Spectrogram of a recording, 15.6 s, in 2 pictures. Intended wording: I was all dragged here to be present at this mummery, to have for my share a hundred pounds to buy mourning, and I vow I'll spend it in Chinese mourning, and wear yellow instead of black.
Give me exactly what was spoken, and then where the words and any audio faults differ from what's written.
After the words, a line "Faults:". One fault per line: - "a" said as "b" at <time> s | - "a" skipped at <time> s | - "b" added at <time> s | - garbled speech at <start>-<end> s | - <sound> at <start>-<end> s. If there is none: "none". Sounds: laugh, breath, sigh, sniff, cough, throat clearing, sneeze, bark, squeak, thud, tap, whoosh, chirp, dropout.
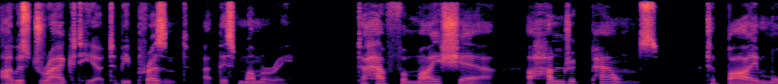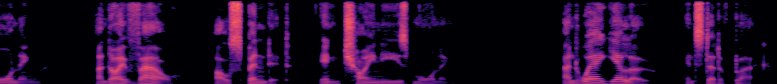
I was dragged here to be present at this mummery, to have for my share a hundred pounds to buy mourning, and I vow I'll spend it in Chinese mourning, and wear yellow instead of black.
Faults:
- "all" skipped at 0.3 s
